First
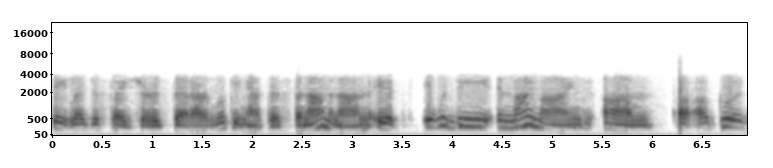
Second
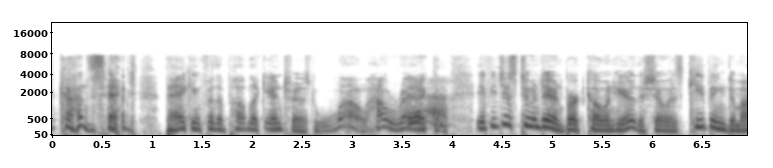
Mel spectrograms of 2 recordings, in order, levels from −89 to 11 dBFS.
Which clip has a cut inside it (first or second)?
first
